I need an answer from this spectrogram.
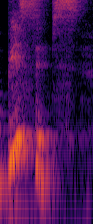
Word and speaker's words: bíceps: Então, bíceps, o seps fica junto. O seps fica junto. Porque todo mundo se apoia no E, que é vogal. Não existe sílaba sem vogal. Acentuação precisa também de ter conhecimentos prévios. Então, não existe essa sílaba aqui separada. Bíceps, senão seria proparoxítono, tá?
